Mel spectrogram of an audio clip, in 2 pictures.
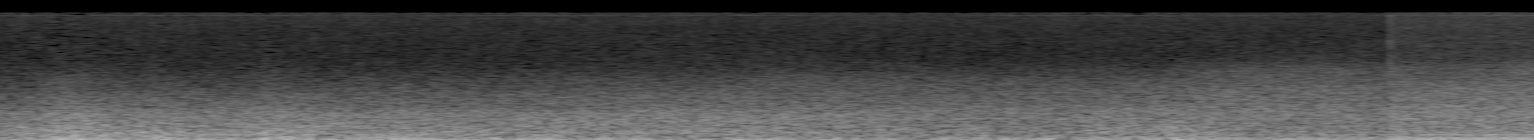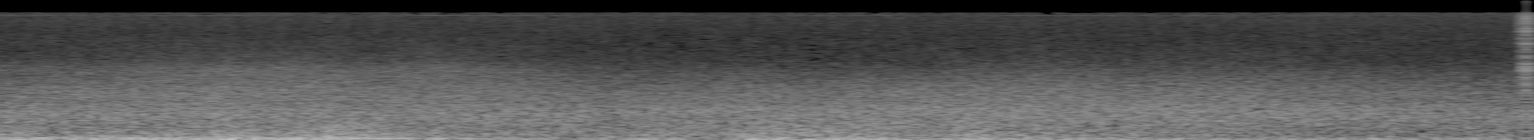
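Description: Outdoor ambient rumble of wind on the microphone, with water washing on a pebble shore; the low, gusty noise swells about halfway through.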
